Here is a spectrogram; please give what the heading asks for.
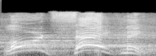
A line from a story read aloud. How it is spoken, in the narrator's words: He just screams out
